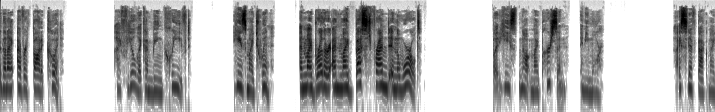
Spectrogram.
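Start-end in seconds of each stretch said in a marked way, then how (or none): none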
